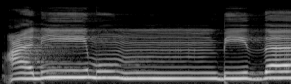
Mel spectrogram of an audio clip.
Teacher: Ada hukum iqlab karena ada tanwin dhammah menghadapi huruf ba, maka tanwin diganti jadi bunyi mim sukun disertai dengungan.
